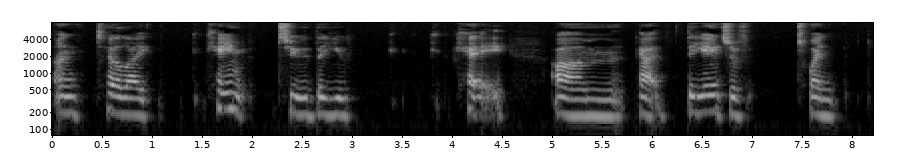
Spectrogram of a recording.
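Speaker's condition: Stammering; stammer since childhood; stammer somewhat unpredictable, switches words to hide it less than most people who stammer; blocks

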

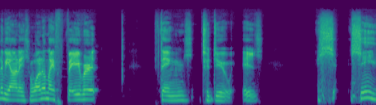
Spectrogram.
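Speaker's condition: Cerebral palsy; wheelchair user

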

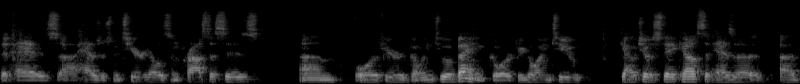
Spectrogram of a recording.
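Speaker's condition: No condition

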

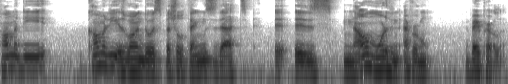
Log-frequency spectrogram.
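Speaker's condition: Stutter; repeated sounds, repeated words

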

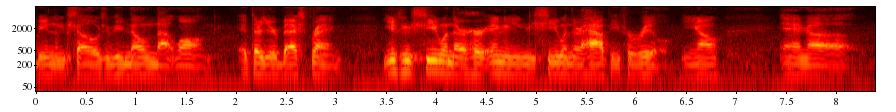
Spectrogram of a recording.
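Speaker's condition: Cleft lip and palate; one more surgery left

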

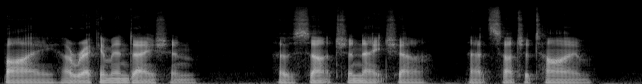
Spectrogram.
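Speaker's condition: No condition

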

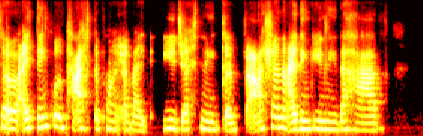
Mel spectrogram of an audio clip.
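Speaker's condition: Hearing loss

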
